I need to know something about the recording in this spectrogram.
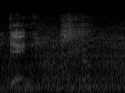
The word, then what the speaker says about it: Deng: Ding.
